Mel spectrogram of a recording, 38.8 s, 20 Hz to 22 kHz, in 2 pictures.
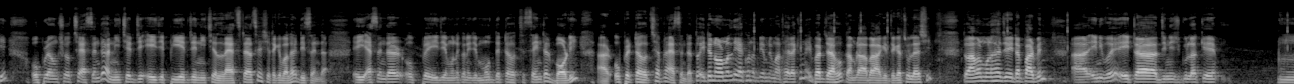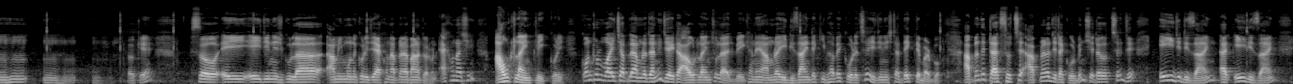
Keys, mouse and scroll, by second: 11.2 click, 11.8 space, 11.9 click, 12.3 space, 12.8 click, 13.3 space, 14.1 ctrl+-, 14.9 space, 15.0 click, 15.4 space, 15.8 click, 19.2 click, 21.7 space, 21.9 click, 22.2 space, 24.6 space, 24.7 click, 25.1 space, 25.4 click, 30.1 ctrl+y, 31.3 click, 32.4 ctrl+=, 33.1 space, 33.3 click, 33.6 space, 35.8 ctrl+y, 36.9 ctrl+-, 37.9 space, 38.0 click, 38.4 space.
